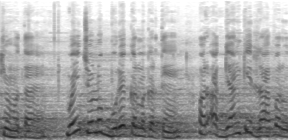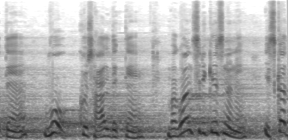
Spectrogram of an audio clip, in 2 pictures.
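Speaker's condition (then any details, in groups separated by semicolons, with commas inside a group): No condition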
